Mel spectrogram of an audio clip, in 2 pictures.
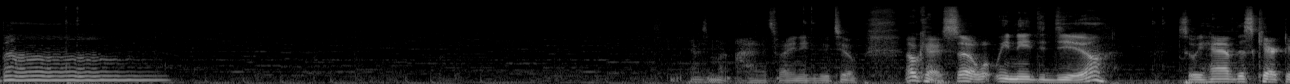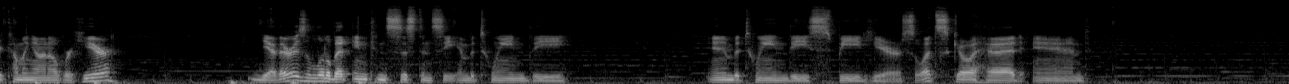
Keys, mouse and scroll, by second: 11.6 click, 11.8 space, 12.9 click, 13.2 space, 14.3 space, 15.2 space, 15.5 click, 15.8 space, 16.4 space, 17.4-21.2 drag, 24.0-25.7 drag.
